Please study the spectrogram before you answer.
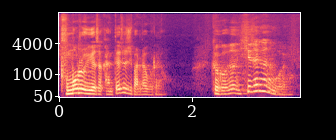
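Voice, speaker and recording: His voice sits a little high and warm, with big swings in pitch, and he talks fast. He's a middle-aged math teacher giving a casual, plain-toned spoken lecture, frequently repeating phrases and questioning the listener.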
